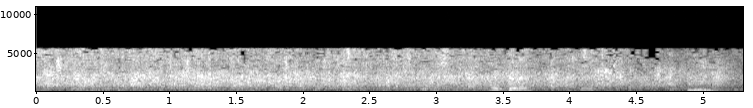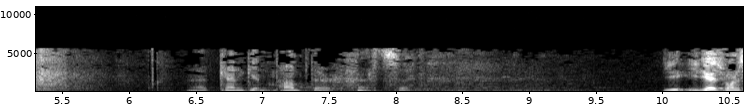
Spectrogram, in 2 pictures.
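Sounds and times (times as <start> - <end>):
audience applause: 0.0 - 5.7
speech: 3.4 - 5.2, 6.5 - 8.4, 10.0 - 10.6.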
